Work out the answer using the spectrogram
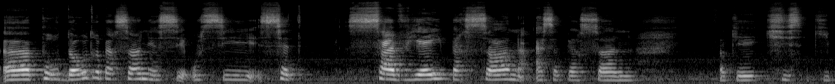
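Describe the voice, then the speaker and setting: A woman's voice: on the high side, steady tone, drawn-out words, darkish tone. A woman giving a casual tarot reading to her viewers, talking loosely and restarting her sentences often. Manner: loose, rambling speech with frequent restarts. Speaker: tarot reader.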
